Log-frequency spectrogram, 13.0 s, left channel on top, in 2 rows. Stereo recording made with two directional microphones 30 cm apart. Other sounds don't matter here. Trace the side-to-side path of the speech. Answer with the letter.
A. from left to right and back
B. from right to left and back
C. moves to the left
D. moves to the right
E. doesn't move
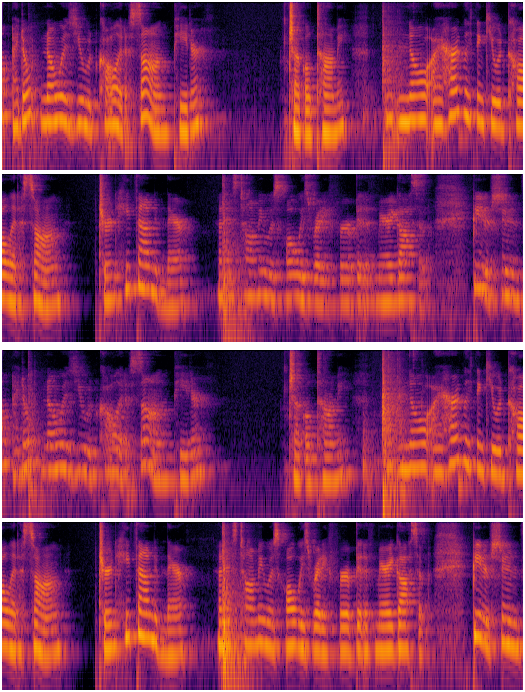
D.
